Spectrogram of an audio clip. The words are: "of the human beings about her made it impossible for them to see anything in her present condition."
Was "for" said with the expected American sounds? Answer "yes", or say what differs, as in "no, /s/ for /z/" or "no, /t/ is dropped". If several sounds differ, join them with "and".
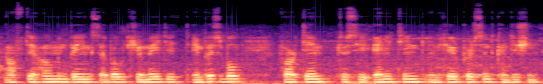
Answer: yes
